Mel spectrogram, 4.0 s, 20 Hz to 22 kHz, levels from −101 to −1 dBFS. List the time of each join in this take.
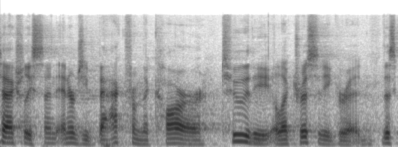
none

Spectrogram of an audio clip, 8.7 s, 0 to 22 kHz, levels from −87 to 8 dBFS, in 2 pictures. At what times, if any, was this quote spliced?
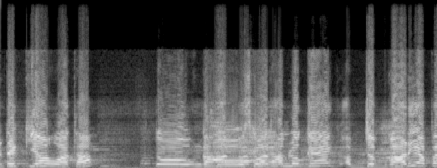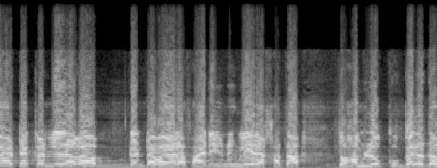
2.2 s

